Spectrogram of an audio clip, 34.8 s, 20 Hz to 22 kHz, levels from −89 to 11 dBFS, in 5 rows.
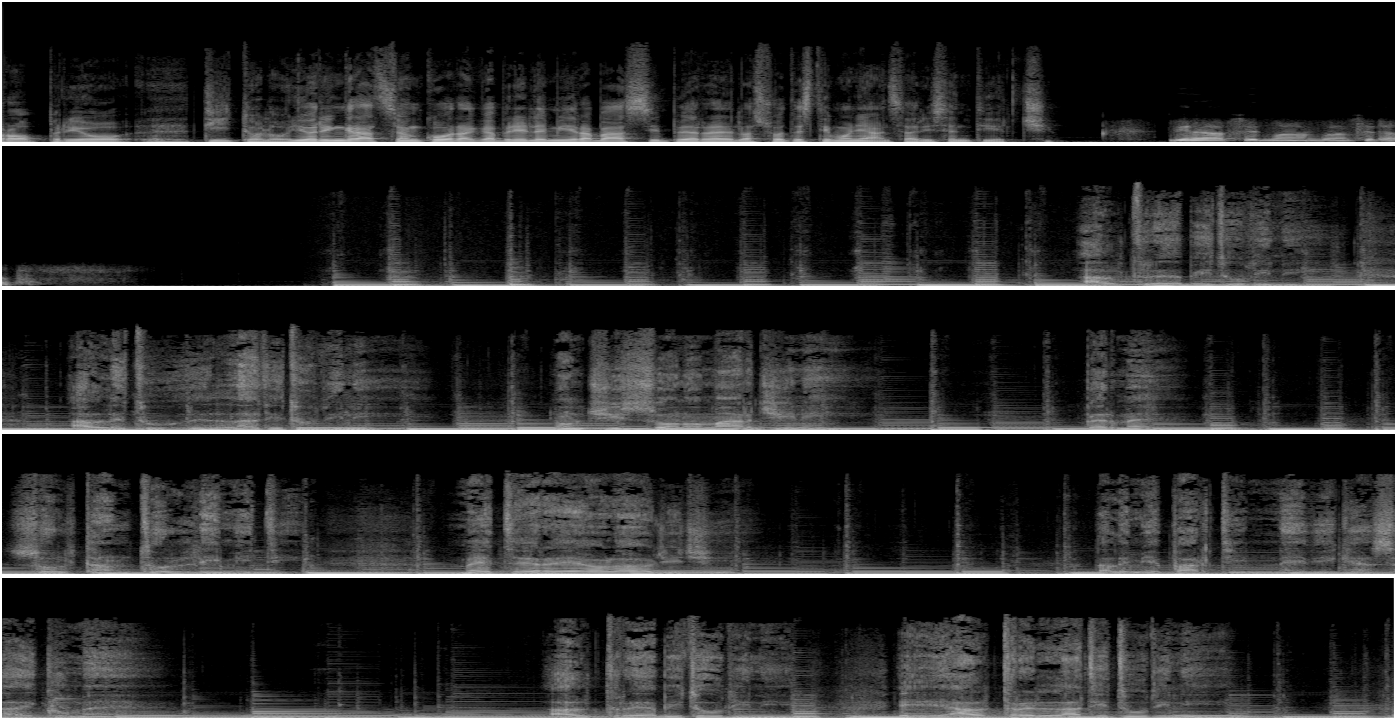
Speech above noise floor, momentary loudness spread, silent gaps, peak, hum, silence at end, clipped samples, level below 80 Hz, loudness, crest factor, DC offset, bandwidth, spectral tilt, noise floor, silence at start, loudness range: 52 dB; 9 LU; none; -4 dBFS; none; 0 s; under 0.1%; -42 dBFS; -25 LUFS; 20 dB; under 0.1%; 16 kHz; -6 dB/octave; -76 dBFS; 0 s; 6 LU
